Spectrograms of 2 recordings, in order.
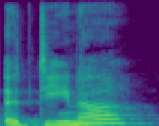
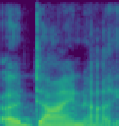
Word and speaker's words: Edina: please let us know i heard it pronounced both ways adina edina i think they're both beautiful names potato potato maybe you just say it differently depending where you're from or let's see uh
